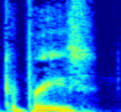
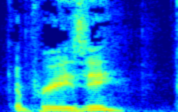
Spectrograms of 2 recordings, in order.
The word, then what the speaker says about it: Caprese: Is that how you say that, Caprese? – Caprese.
